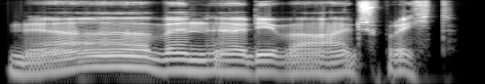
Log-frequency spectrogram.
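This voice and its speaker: A man reading an audiobook, voicing a doubtful, gruff ship's master who speaks in a skeptical, brisk way. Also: mid-range voice, lively intonation, a little mellow, no echo, clean studio sound.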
